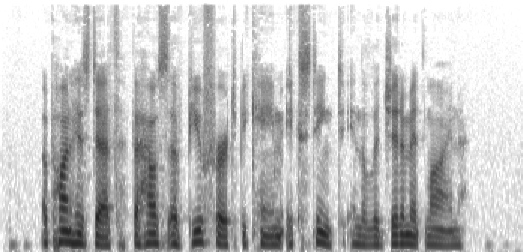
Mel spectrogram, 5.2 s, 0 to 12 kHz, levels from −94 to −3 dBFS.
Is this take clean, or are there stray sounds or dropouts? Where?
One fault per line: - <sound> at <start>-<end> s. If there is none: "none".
none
